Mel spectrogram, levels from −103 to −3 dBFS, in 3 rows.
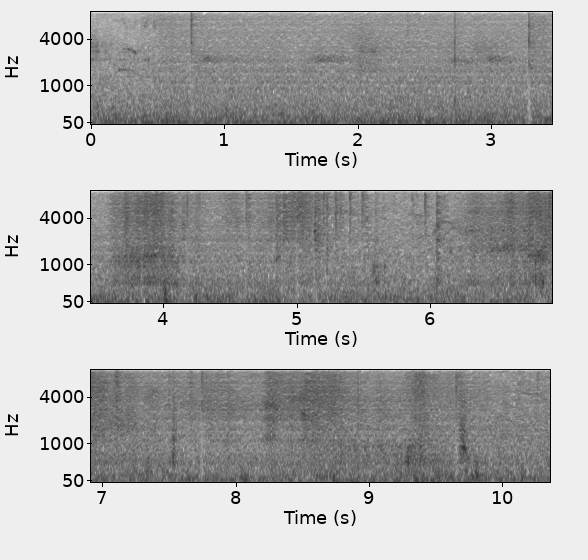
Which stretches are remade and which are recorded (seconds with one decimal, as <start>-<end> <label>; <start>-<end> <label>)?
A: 0.0-0.5 recorded; 0.5-5.1 remade; 5.1-6.2 recorded; 6.2-9.9 remade; 9.9-10.4 recorded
